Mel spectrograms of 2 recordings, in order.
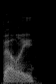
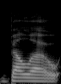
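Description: First: The word ends with an 'ee' vowel. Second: The word ends with an 'oh' vowel. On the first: The speaker calls it right. "It's Belly" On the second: The speaker calls it wrong. "I thought it was Bello at the end"

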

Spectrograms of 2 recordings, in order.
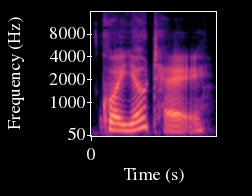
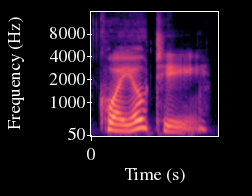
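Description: First: The word is given a Spanish-style pronunciation. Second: The word is given a British-style pronunciation. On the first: "might pronounce it the Spanish way" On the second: "the British pronunciation is coyote"

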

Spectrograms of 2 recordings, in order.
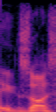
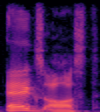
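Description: First: The word starts without an 'eggs' sound. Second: The word starts with a clear 'eggs' sound. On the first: "He didn't say exhaust" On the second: "He said eggs-aust, like as if it's the aust of eggs"

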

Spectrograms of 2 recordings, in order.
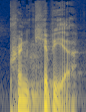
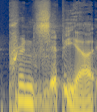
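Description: First: The c is a hard k sound. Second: The c is a soft s sound. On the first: This is how the original Latin would sound. "the proper pronunciation ... In Latin, the letter C is always pronounced as a hard C, like the letter K" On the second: This is the common English adaptation. "is an anglicized version"

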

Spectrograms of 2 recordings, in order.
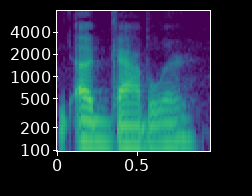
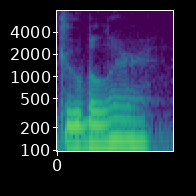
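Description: First: The first syllable has a short 'o' vowel. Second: The first syllable has a long 'oo' vowel. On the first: The speaker calls it wrong. "I'm joking" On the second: The speaker calls it right. "It's Goobler"

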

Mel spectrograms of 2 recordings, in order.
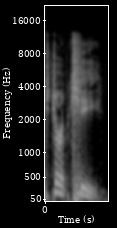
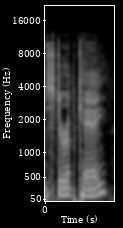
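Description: First: The last word sounds like the word key. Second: The last word sounds like the letter K. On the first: "but they usually say key" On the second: "it's spelled C-A-Y"

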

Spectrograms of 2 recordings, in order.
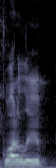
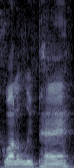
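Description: First: It is said the local Austin way. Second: It is said the standard way.

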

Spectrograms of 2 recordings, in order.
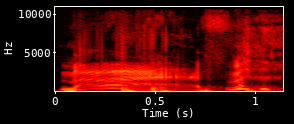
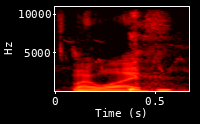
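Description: First: It is said in an imitated Borat voice. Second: It is said in the speaker's ordinary voice.

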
